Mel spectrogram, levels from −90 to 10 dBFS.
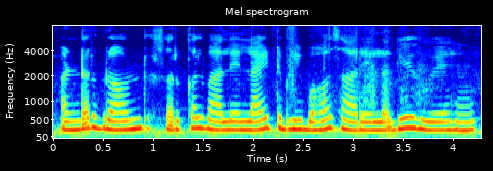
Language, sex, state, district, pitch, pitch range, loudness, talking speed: Hindi, female, Jharkhand, Palamu, 240 Hz, 230-265 Hz, -11 LUFS, 140 wpm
